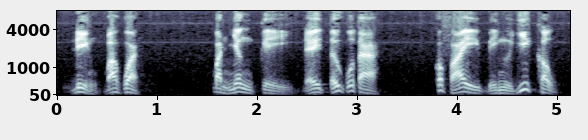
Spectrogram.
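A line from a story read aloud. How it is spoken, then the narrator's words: Cold question. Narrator (Vietnamese): có tiếng người lạnh lùng hỏi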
